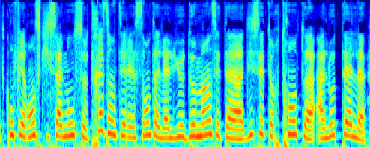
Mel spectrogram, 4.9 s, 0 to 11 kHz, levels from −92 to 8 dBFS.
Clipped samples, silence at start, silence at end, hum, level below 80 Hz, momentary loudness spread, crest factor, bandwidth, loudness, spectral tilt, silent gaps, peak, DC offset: under 0.1%; 0.1 s; 0.05 s; none; -36 dBFS; 4 LU; 12 dB; 11 kHz; -16 LUFS; -5.5 dB/octave; none; -2 dBFS; under 0.1%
